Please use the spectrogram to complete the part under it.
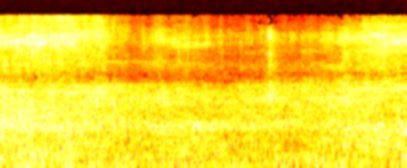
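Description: A trolleybus hums as it approaches.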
